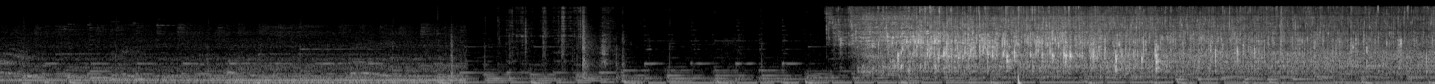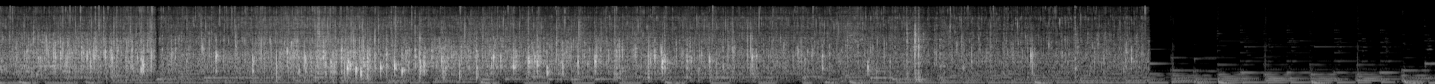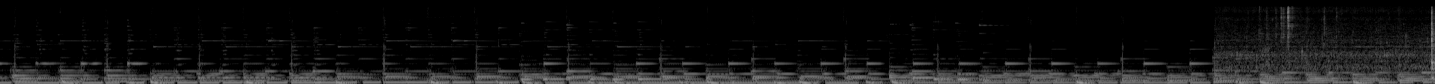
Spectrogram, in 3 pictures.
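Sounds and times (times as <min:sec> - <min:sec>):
background music: 0:00.0 - 0:43.0
fries sizzling in hot oil: 0:08.2 - 0:25.9, 0:40.9 - 0:43.0.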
